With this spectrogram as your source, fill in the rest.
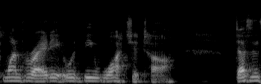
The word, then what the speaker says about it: Ouachita: variety, it would be Wachita. Doesn't sound like the pronunciation isn't what it looks like right there. So it's Wachita.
